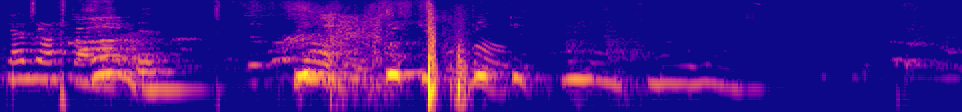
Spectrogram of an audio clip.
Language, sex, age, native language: Icelandic, male, 9, Icelandic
